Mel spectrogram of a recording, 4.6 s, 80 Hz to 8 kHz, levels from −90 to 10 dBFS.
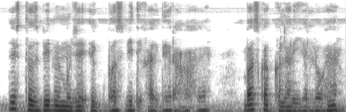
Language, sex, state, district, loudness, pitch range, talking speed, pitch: Hindi, male, Arunachal Pradesh, Lower Dibang Valley, -18 LUFS, 110-125 Hz, 205 wpm, 120 Hz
